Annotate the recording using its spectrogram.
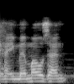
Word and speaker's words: Jaime Maussan: También vi que en los capítulos de la serie, de los expedientes secretos de Jaime Maussan, ahora sí lo dije bien, los expedientes secretos de Jaime Maussan, tocas el, el, el Popocatépetl, el volcán.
